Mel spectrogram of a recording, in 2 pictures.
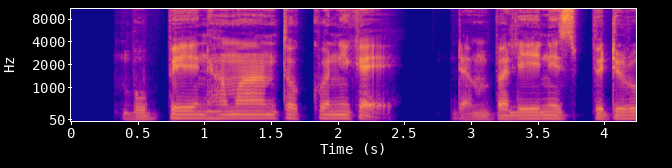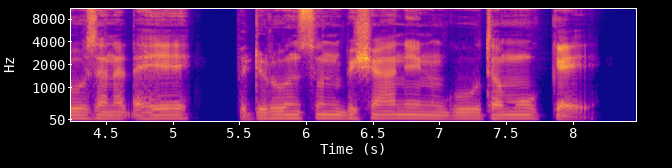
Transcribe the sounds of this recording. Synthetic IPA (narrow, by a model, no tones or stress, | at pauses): bʊbːe̞ːnɦɐmaːnt̪ɔkːɔnɪkɐʔɛ̰ | d̪ɐmbɐliːnɪsb̥ɪd̪ɪɾuːs̬ɐnɐᶑɐheː | b̥ɪd̪ɪɾuːnsʊnbɪʃaːniːŋɡuːt̪ɐmuːkɐʔɛ̰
